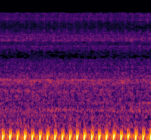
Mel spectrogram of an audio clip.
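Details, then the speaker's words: Yamaha Mio after repair for overheating and knock (new connecting rod, side bearing and block, head reset, full-wave charging): steady, even low putter at idle with no clatter; now quiet, unlike the typewriter-like racket on arrival. "Nakatahimik makina, no? Tahimik. Tahimik na makina. Hindi nakatulad nung dumating ka na parang makinilya. Helicopter."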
